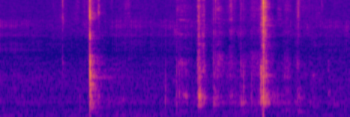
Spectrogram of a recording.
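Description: A small cutlet taps onto a plastic board.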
